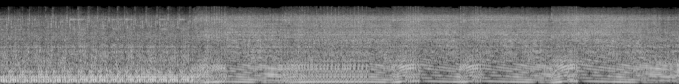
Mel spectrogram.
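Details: Homelite 330 two-stroke chainsaw, formerly trash-heap bound: screams steady, drops to idle, picks up cleanly on repeated quick blips without stumbling; kill switch wire possibly unconnected; healthy.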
